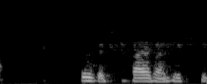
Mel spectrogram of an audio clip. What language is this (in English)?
Odia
